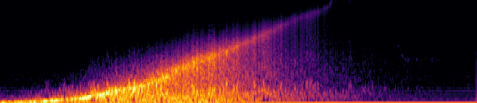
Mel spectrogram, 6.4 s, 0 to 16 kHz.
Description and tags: Time space transfer - sound two - made with clavia nordlead 2 and recorded wwith fostex fv16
